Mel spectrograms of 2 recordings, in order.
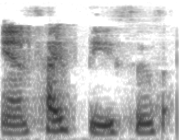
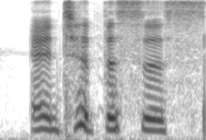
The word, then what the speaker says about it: antithesis: I'm gonna say antithesis. I know that's not how it's said. – Antithesis.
